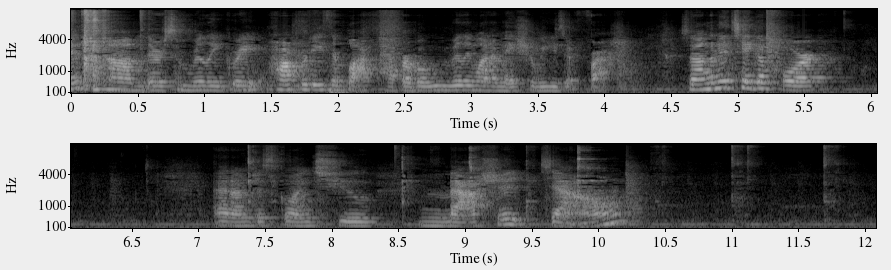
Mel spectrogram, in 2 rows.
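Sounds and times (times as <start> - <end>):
steady low hum: 0.0 - 12.0
fork clicking against bowl: 11.0 - 11.9.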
